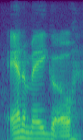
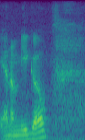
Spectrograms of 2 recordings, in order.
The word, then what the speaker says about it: AnimEigo: go check on the animego site i believe that's how it's pronounced a-n-i-m-e-i-g-o it might be an amigo but um you know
